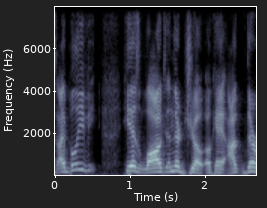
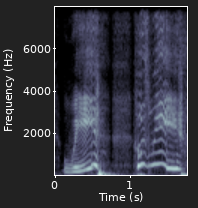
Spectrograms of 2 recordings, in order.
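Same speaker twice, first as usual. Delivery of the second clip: high, loud, exaggerated mock squeal; mocking impression; 12 semitones higher, 8 dB louder, slower than usual. Reactor mimics streamer dodging a question, high mocking voice. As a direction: shoot the pitch way up in mimicry. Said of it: "And Idaho's like".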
